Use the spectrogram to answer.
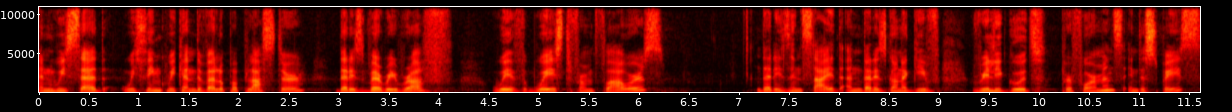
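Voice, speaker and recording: A woman speaks fairly slowly at a medium pitch with ordinary pitch variation and a dark, mellow tone. The recording is very clean, with a silent background. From Italy. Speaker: architect. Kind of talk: lecture. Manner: casual, some hesitations.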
